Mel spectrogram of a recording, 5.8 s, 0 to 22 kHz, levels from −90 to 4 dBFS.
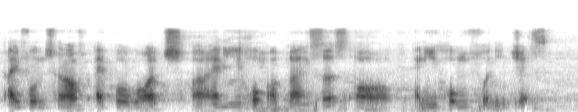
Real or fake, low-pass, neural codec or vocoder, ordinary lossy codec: fake; 7.2 kHz; codec, 44.1 kHz, 2.6 kbps, SNAC; none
